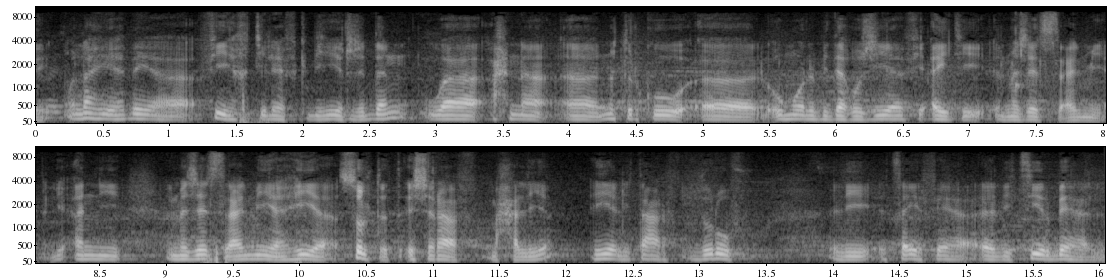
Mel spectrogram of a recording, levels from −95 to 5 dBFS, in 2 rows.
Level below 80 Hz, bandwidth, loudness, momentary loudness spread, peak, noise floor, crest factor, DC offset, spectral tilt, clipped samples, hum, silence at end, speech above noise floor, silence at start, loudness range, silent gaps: -54 dBFS; 9.8 kHz; -26 LUFS; 8 LU; -4 dBFS; -47 dBFS; 22 dB; under 0.1%; -6 dB/octave; under 0.1%; none; 0 s; 22 dB; 0 s; 3 LU; none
